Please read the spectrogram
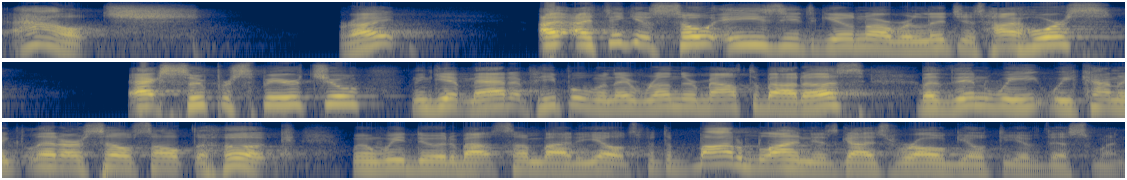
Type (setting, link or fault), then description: setting, large echoing room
